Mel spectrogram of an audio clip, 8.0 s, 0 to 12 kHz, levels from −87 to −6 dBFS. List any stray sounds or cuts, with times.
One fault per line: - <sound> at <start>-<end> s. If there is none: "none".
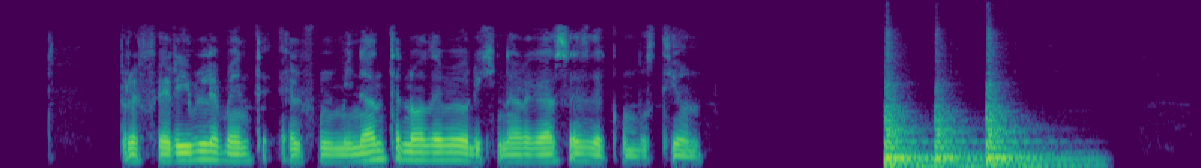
- thud at 5.9-7.4 s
